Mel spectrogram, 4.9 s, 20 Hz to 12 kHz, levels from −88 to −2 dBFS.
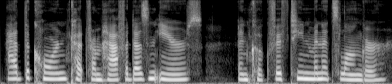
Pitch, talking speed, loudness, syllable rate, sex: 225 Hz, 170 wpm, -17 LUFS, 4.4 syllables/s, female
